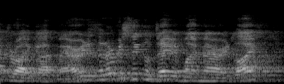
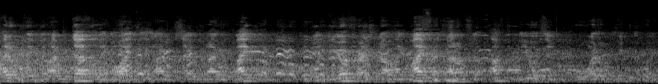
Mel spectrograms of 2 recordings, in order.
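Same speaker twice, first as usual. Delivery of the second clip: low-pitched mock man voice, rattled off; woman imitating man; 7 semitones lower, 5 dB louder than usual. Wife quoting her husband mid-argument, mocking low man voice. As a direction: mimic him in a dopey deep voice. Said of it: "imitate the voice of the man".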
